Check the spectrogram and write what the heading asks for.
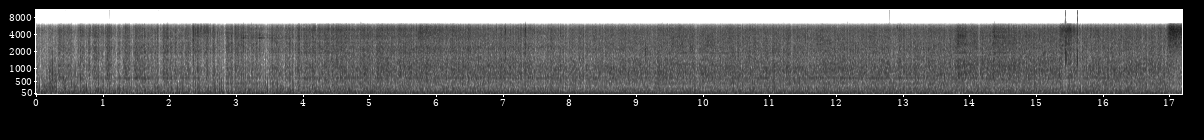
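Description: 2009 Orion VII Next Generation diesel-electric hybrid city bus running at a stop: a steady low drone with a faint steady high whine over it, and a couple of short hisses near the end.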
